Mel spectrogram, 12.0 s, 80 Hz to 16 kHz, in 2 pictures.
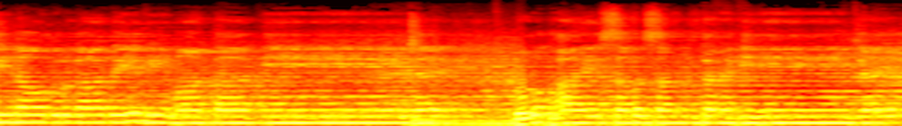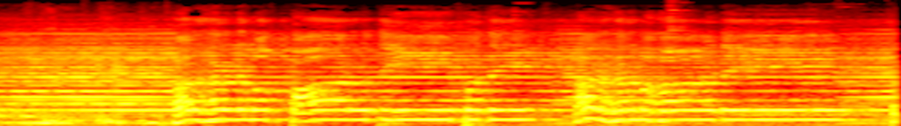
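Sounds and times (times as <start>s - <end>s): harmonium: 0.0s - 12.0s
man singing devotional chant: 0.0s - 12.0s.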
